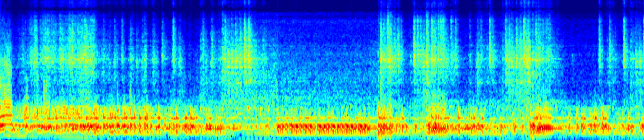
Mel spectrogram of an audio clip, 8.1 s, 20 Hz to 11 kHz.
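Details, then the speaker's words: 2022 BMW X3M with VRSF downpipes and the OEM valved muffler: deep exhaust drone at idle with short metallic rattles that flare up each time the throttle is lightly blipped. Exhaust valve actuators inside the exhaust assembly are failing. "in item it'll stay open and idle but then if we hit it you'll start to hear it rattling when I hit him just a smidge of acceleration"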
